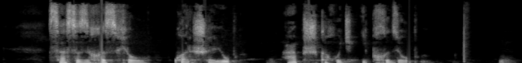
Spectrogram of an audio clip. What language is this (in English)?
Abkhazian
